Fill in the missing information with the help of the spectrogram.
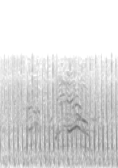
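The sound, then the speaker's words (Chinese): A third round of rapid automatic gunfire at a music festival, dozens of sharp cracks in a fast, steady rhythm for over two seconds, with faint wavering cries of surprise from the crowd rising beneath the shots. “当第三轮子弹倾泻而下，疑惑的嗡嗡声浪变成了惊讶的叫声，骚乱就此开始。”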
